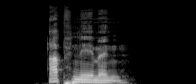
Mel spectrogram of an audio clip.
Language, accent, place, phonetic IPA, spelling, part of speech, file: German, Germany, Berlin, [ˈapˌnɛːmən], abnähmen, verb, De-abnähmen.ogg
- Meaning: first/third-person plural dependent subjunctive II of abnehmen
